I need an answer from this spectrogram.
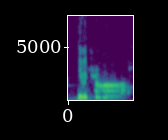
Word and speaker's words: Giveon: Giveon.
